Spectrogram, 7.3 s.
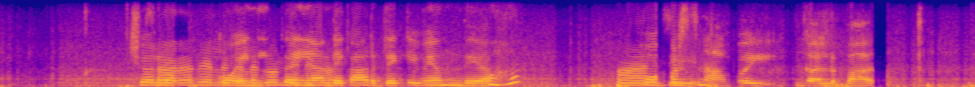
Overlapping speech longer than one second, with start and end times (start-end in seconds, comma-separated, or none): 1.1-2.5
